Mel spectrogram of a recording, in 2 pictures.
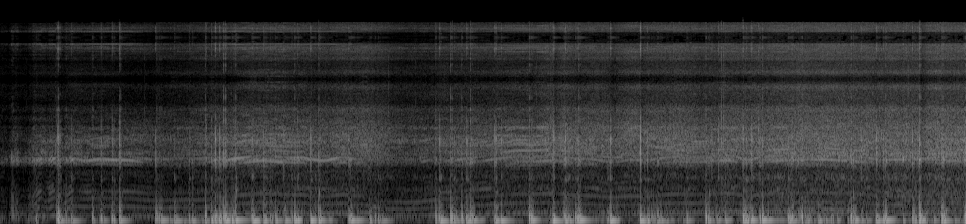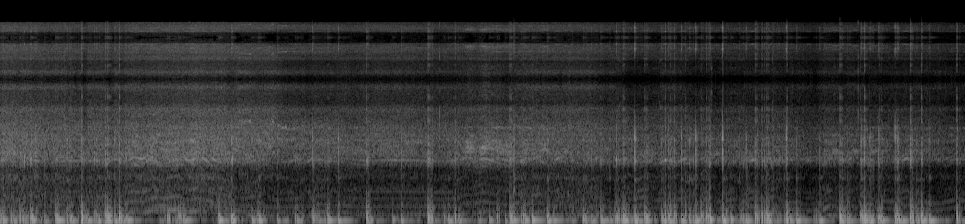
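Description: Yamaha Nitro snowmobile's four-stroke three-cylinder engine running under way, its pitch rising and falling repeatedly as the throttle is worked, with wind buffeting the microphone.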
